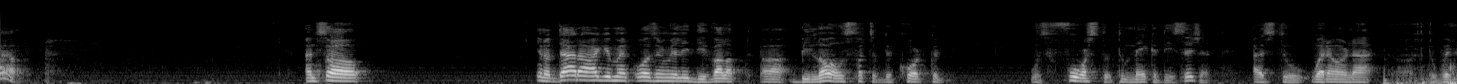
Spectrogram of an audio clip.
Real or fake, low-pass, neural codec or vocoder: real; 7.2 kHz; none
